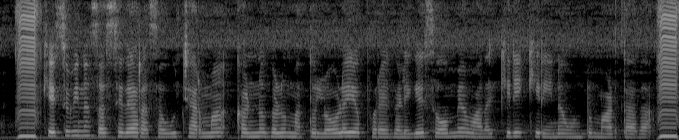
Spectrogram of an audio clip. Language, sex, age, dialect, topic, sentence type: Kannada, female, 31-35, Central, agriculture, statement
